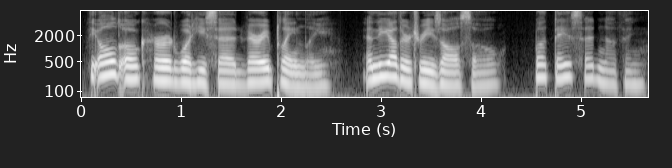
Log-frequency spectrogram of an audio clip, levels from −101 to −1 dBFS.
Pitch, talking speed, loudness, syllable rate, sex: 165 Hz, 190 wpm, -16 LUFS, 4.7 syllables/s, female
